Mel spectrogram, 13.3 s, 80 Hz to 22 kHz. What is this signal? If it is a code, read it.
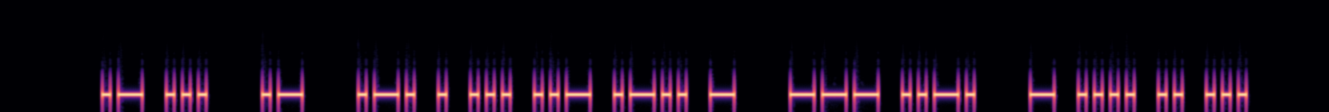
Morse code, heard as a keyed tone, about 15 wpm, 700 Hz. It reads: AS A RESULT OF THIS
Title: Sets of 5 Words 15wpm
